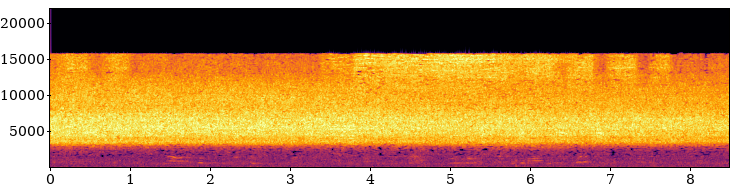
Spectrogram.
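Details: Loud, steady cicada song in summer on a school playground: a shimmering high buzz without breaks, over faint chatter and small scattered sounds in the background.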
